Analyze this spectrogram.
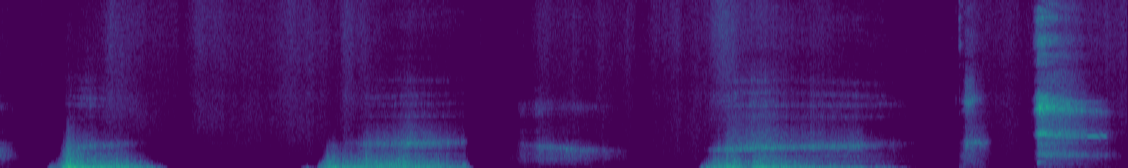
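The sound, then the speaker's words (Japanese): Three long, soft breaths are blown into the listener's ear very close to the microphone, airy and slow with pauses between them, followed by a few faint, brief breathy sounds. No one speaks. “耳に吐息を。”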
